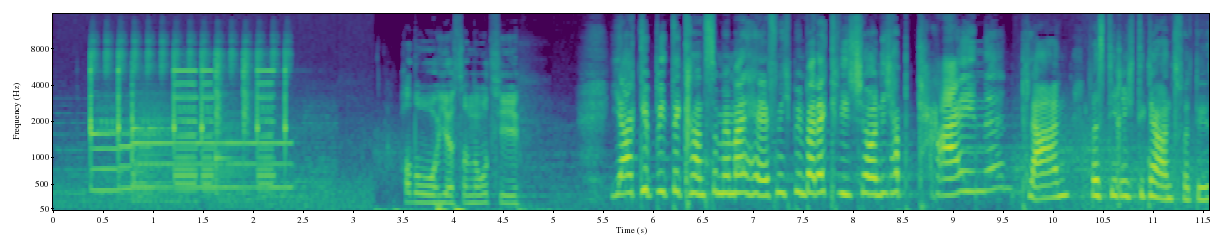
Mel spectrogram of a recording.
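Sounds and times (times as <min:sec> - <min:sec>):
telephone ringing with bright electronic melody on an outgoing call: 0:00.4 - 0:02.4
speech: 0:03.5 - 0:04.8, 0:05.6 - 0:11.5.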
